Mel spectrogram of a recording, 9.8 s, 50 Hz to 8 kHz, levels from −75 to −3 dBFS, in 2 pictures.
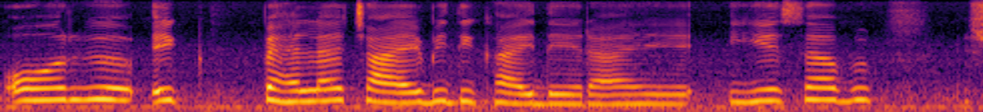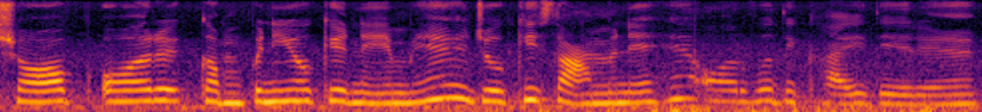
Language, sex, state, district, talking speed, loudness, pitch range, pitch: Hindi, female, Haryana, Jhajjar, 155 wpm, -18 LUFS, 225-270 Hz, 255 Hz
